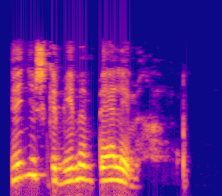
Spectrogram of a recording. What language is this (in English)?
Western Mari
